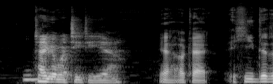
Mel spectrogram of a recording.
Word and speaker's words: Taika Waititi: Taika Waititi, yeah.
